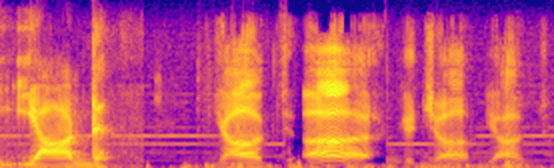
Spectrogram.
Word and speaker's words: Jagd: think they realize that the name is actually German. So you have to say it like they do. They say Jagd.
